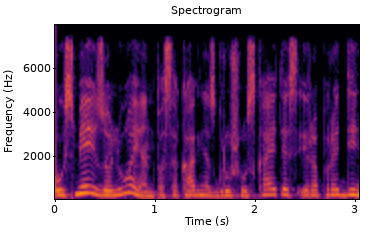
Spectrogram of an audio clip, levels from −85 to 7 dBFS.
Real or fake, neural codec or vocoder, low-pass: real; none; 7.2 kHz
